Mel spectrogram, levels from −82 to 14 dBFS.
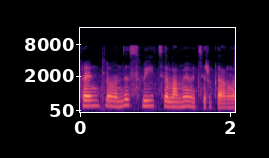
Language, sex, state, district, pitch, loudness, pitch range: Tamil, female, Tamil Nadu, Kanyakumari, 195 Hz, -19 LUFS, 180-200 Hz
